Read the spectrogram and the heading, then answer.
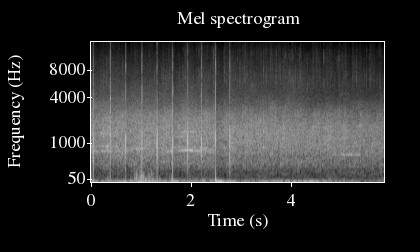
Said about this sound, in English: If we could, a huge round of applause for everyone that makes this possible.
